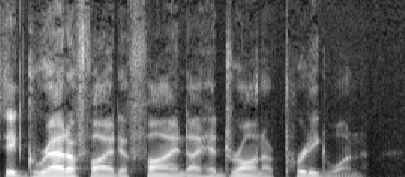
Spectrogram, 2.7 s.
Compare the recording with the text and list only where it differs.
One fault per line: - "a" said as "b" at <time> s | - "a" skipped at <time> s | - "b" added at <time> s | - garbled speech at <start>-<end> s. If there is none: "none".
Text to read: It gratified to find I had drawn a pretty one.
none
